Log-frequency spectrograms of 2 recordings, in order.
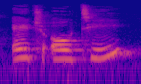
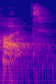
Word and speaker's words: hot: So for example, the word hot, H-O-T, we don't say hot, we say hot. It's pronounced exactly as the ah in the words father or army or watch.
